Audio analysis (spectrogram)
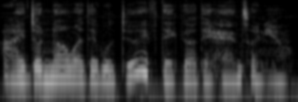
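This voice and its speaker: A hushed, breathy, low-toned female centaur warrior, acted by a woman from Italy. She is an older, battle-worn guardian, protective and haunted by loss. The delivery is gentle, slow and earnest, with a soft mellow tone suited to whispered ASMR roleplay. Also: steady tone. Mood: gentle, curious.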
